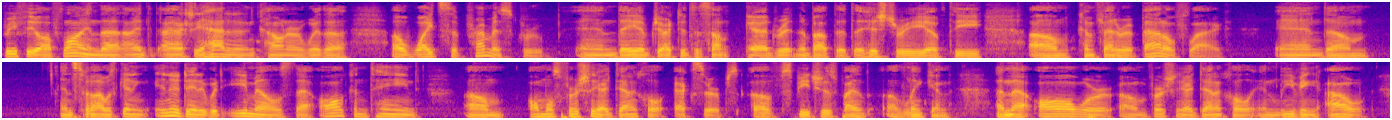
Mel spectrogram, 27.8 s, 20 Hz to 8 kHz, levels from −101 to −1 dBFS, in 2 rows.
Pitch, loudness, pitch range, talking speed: 105 Hz, -18 LUFS, 100-115 Hz, 145 wpm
